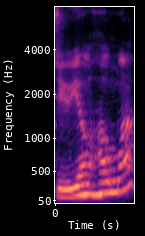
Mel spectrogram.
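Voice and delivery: question-like rise at the end on "homework". Explaining intonation, showing how a command sounds strange with a rising intonation. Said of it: "If it was a rising intonation".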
